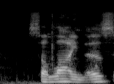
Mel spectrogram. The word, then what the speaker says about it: salinas: Salinas is how I've been told it's pronounced, which is in the Caribbean or South America, a salt pan, lake, or marsh.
